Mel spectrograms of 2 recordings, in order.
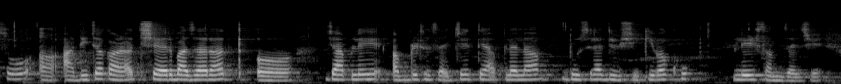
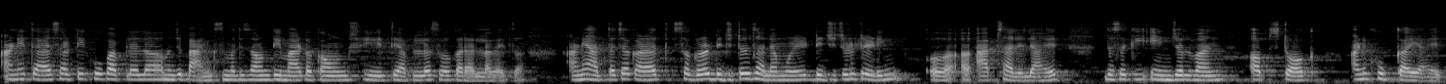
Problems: background sounds at intervals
